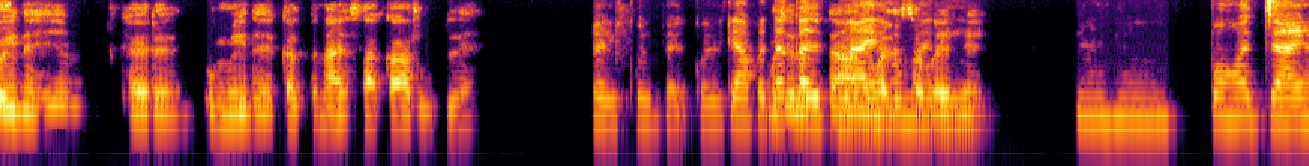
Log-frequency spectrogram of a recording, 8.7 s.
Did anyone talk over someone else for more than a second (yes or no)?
yes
